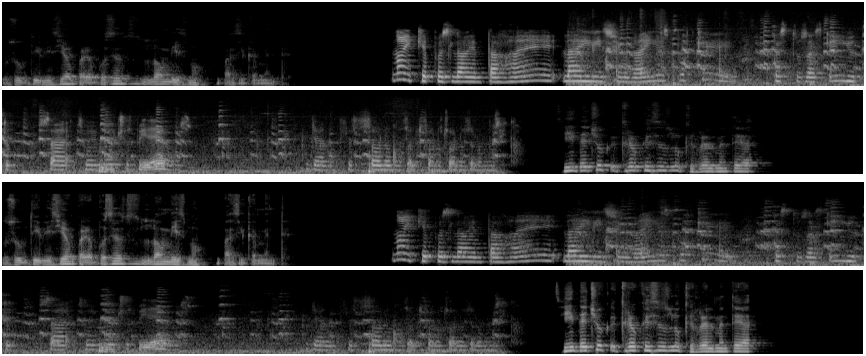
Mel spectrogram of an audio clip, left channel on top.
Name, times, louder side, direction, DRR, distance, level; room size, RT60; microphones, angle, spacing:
voice 1, 0.0-2.7 14.2-16.1, right 4 dB, 70° right, 0.6 m, -31 dB
voice 2, 3.9-7.4 7.7-8.7 9.0-10.5 11.7-13.8, left 4 dB, 45° left, 0.6 m, -31 dB
sound 1, 5.6-13.6, left 3 dB, 70° left, 1.1 m, -35 dB
10.5 x 4.9 x 3.0 m
head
